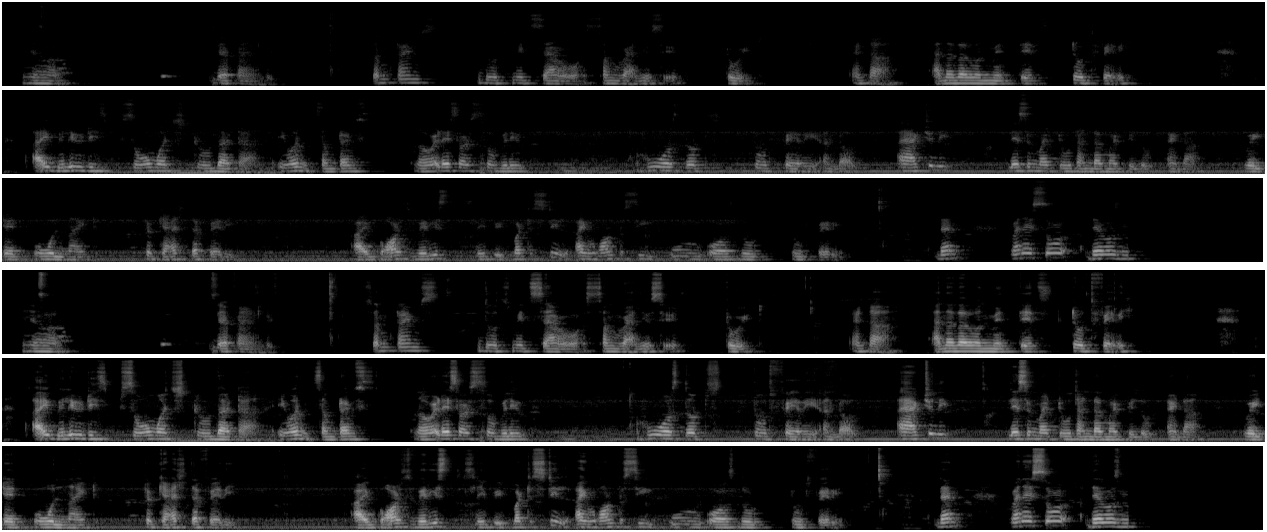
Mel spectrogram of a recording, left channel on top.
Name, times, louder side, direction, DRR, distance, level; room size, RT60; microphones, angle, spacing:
voice 1, 0.2-0.7 1.6-1.7 2.1-2.7 3.7-4.3 4.8-6.8 7.2-7.5 8.5-9.0 9.3-11.3 12.2-12.4 12.7-16.3 16.7-17.9 19.0-19.8 20.1-21.2 21.6-22.1 22.4-24.6 25.0-26.2 26.5-27.6 28.7-33.7 34.0-34.1 34.6-36.5, right 6 dB, 80° right, 0.6 m, -35 dB
sound 1, 13.5-15.7 16.1-16.2 17.3-32.7, right 1 dB, ahead, 2.8 m, -50 dB
7.5 x 6.5 x 8.0 m
head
